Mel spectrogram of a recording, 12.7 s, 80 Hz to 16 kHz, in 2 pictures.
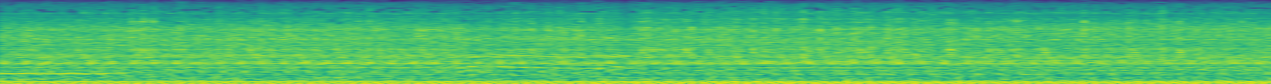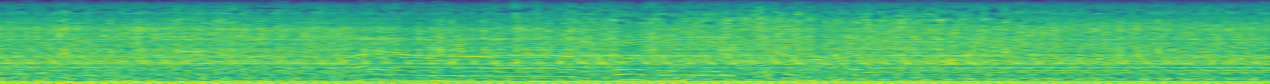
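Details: Caterpillar 955L track loader diesel, sat unused for years, just started on old fuel: even, low idle with steady pulse and no knocking or rattle; ran really well; normal idle.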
